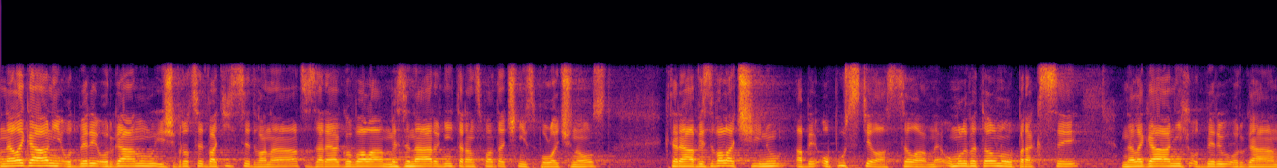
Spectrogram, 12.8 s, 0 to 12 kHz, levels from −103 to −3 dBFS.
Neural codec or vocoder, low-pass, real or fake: none; 7.2 kHz; real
